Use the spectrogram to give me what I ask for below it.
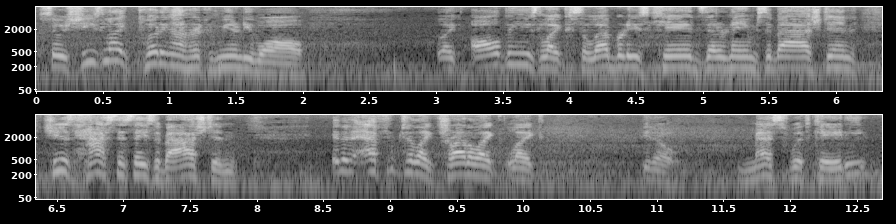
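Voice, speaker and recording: Man, high-pitched, opinionated, halting and repetitive, crude slang, casual reaction vlog, noisy background. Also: lively intonation. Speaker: online commentator.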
